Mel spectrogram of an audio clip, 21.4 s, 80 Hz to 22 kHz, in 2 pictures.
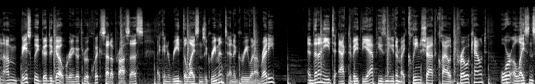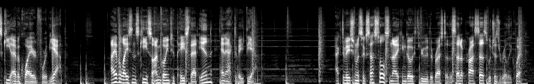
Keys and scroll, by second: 14.1 super+v.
